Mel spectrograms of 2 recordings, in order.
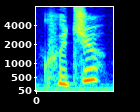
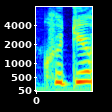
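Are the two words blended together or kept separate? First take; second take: blended; separate. First: The two words blend into one soft sound. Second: The two words are kept separate and crisp. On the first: The speaker calls it right. "could you 이렇게 됩니다" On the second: The speaker calls it wrong. "could you 하지 않고"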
